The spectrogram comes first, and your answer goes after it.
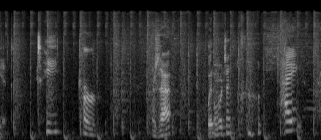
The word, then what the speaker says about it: Teeter: Teeter.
